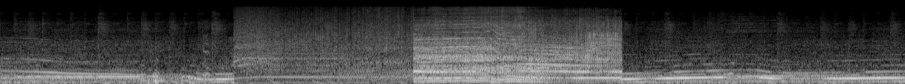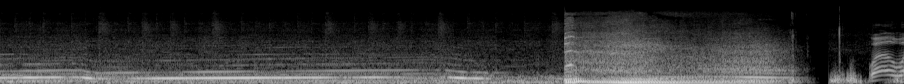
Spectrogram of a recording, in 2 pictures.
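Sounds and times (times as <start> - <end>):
car engine accelerating from cabin: 1.9 - 14.0
cars launching at full throttle: 2.4 - 9.7, 14.7 - 17.1.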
